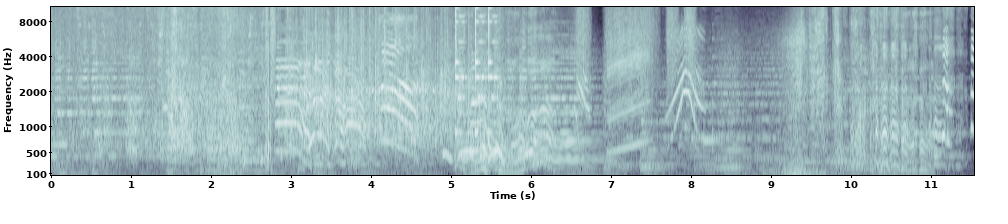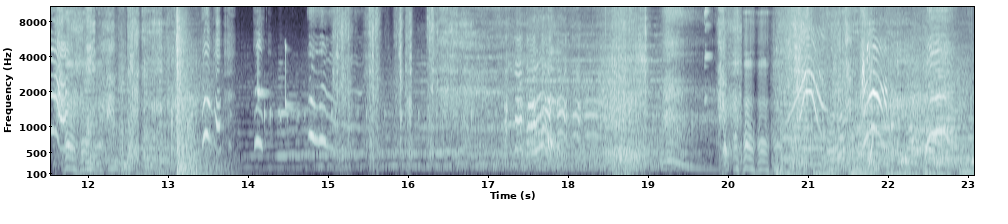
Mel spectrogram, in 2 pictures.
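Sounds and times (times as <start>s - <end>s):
cartoon background music: 0.0s - 23.0s.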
